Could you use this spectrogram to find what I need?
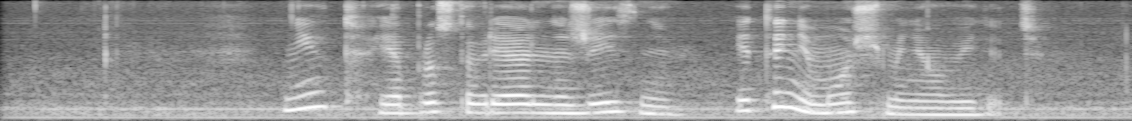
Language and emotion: Russian, sad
